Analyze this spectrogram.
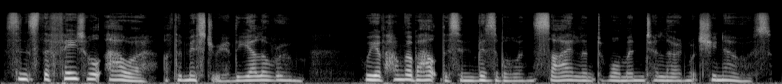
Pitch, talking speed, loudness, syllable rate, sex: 185 Hz, 190 wpm, -20 LUFS, 5.2 syllables/s, female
